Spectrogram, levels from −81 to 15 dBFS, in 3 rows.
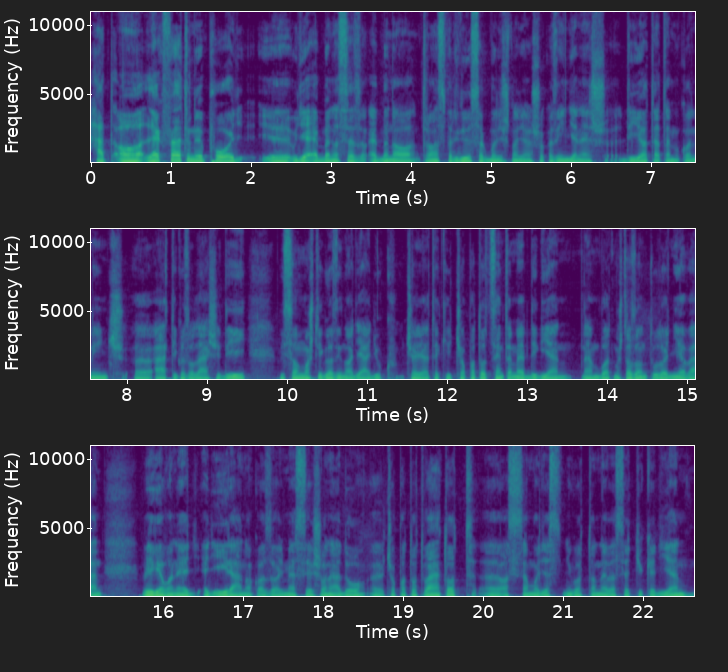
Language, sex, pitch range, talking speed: Hungarian, male, 115-135 Hz, 160 wpm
